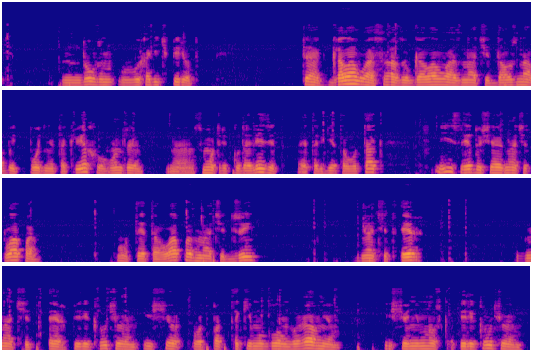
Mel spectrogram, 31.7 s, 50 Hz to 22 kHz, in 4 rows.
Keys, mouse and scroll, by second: 0.8 r, 2.8-4.7 middle drag, 5.8-6.9 drag, 7.7 r, 9.1 click, 9.8-10.9 drag, 11.3 r, 14.2 middle click, 15.6-16.8 drag, 16.8 middle click, 17.6-18.7 middle drag, 18.8 g, 20.7 click, 21.2 r, 22.9-24.1 middle drag, 24.2 r, 25.8-26.7 middle drag, 27.9-29.0 middle drag, 30.8-31.7 middle drag.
